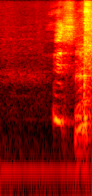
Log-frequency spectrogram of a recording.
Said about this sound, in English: Bless you. Bless you.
